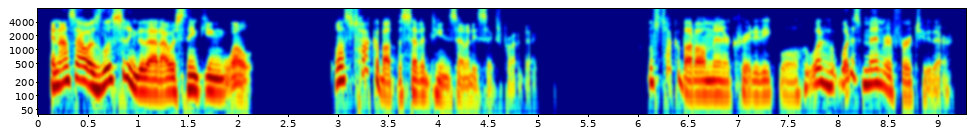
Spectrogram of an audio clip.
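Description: A man with an American accent talks at a very fast pace, with a medium pitch and very wide pitch swings. His voice has vocal fry, and the background is quiet. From Indianapolis, Indiana (US Midwest). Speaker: pastor. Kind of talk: interview conversation.

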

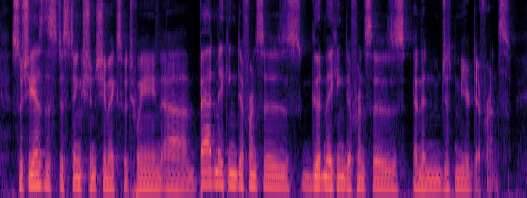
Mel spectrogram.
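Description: In a plain, everyday voice with an American accent, a man speaks at a fairly low pitch and a fairly quick pace, with hardly any pauses and fairly even intonation, on a very clean recording with a silent background. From Philadelphia, US. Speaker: podcast host and philosophy lecturer. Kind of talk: interview. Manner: casual, filler-heavy.

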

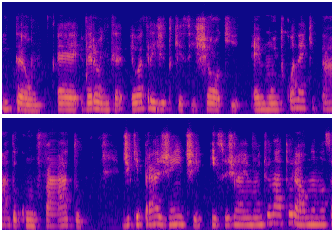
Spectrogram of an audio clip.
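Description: A somewhat breathy woman's voice at medium pitch, fairly slow, with fairly even intonation. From Maranhão, Brazil. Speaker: psychologist. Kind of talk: casual chat.

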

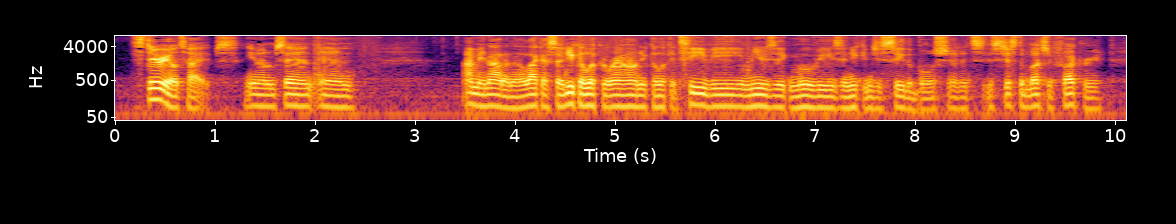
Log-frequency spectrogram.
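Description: A man speaks at a fairly quick pace in an unremarkable speaking voice, his pitch fairly low and his intonation fairly even. The recording is very clean, with a silent background. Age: 40s. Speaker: podcast host. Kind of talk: solo spiritual monologue. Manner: casual, filler-heavy speech.

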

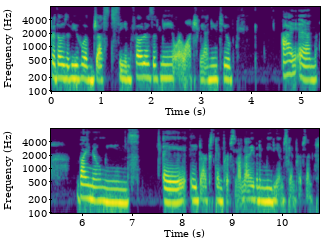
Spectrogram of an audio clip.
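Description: A woman speaks in a Michigan accent at a medium pitch. Her voice is somewhat breathy, with monotone, flat intonation. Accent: US Midwest (Michigan). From rural Michigan, US. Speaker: podcast host. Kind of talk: solo monologue podcast. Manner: deliberately slow.

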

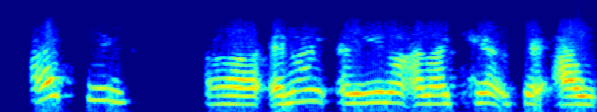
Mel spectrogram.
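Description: With an animated tone, a woman talks at a fairly quick pace, her pitch swinging very widely. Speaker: podcast co-host. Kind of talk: casual chat.

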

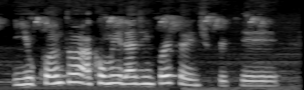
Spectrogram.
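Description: A woman's dark, mellow tone at a moderate pace. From interior of São Paulo state, Brazil. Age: 20s. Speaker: biologist, community member guest. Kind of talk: casual group conversation.

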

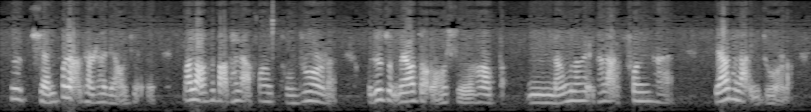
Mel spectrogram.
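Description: Her voice carries some breathiness. The woman talks very fast. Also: medium pitch for a woman, ordinary pitch variation. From Shenyang, northeast China. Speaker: caller, mother. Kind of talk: phone-in account of a problem. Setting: phone call. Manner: halting, many fillers. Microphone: too quiet.

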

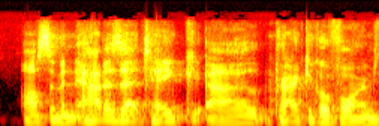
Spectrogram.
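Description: With audible room echo, a man in an American accent talks fairly quickly with fairly even intonation. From Texas. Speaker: podcast host, online business coach. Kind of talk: interview podcast chat.

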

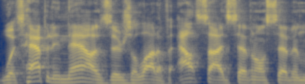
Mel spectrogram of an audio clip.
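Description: With an American accent, a man delivers his words at a very fast pace, medium in pitch and with ordinary pitch variation. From US Midwest, Ohio (Columbus area). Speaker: high school football coach. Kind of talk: interview conversation. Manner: halting, frequent repetitions.

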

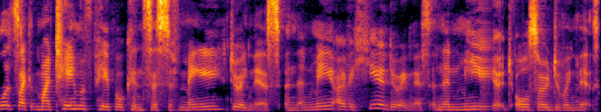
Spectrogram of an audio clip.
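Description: A woman with an Australian accent speaks at a moderate pace, with hardly any pauses. Her pitch is medium with ordinary variation. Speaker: musician. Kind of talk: casual chat.

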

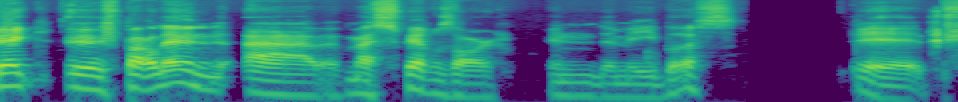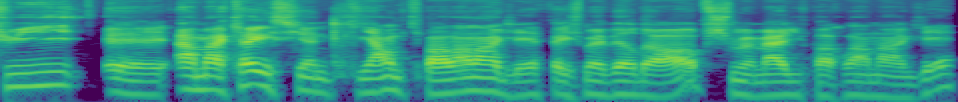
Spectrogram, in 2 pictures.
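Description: Over a dry, close sound with no echo, a man speaks in a plain, everyday voice at a moderate pace, with lively intonation and big swings in loudness. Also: medium pitch for a man. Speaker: podcast co-host. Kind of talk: casual chat.

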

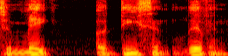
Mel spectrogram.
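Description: Recorded very cleanly against a silent background, a man speaks. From Philadelphia, US. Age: 40s. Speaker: finance podcaster and entrepreneur. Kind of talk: casual chat.

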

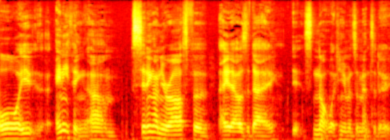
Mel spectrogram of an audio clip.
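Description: In an Australian accent, a man speaks with fairly even intonation. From Queensland, Australia. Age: 20s. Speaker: boilermaker and business owner. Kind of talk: casual chat.

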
